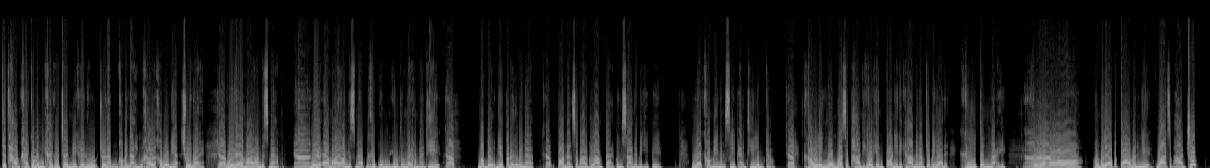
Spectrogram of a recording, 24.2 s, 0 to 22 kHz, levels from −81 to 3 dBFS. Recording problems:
distortion; heavy; 24% of the sound clipped

